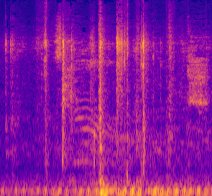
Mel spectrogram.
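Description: Tarot cards being handled and shuffled close to the microphone: rustling and small taps, with a low bump about a second in.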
